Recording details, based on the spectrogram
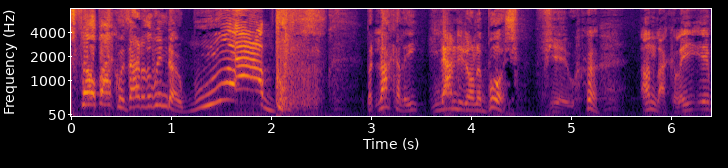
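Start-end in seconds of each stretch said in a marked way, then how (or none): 1.2-2.0 high wail as he falls; the prince wails falling from the window. Acted. 4.6-5.1 much softer, lower sigh of relief; a quiet phew as he lands; soft relieved phew. Acted. Prince lands on bush.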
